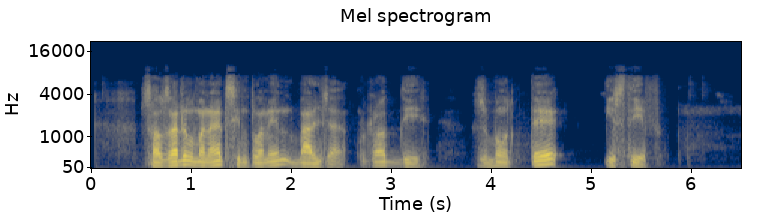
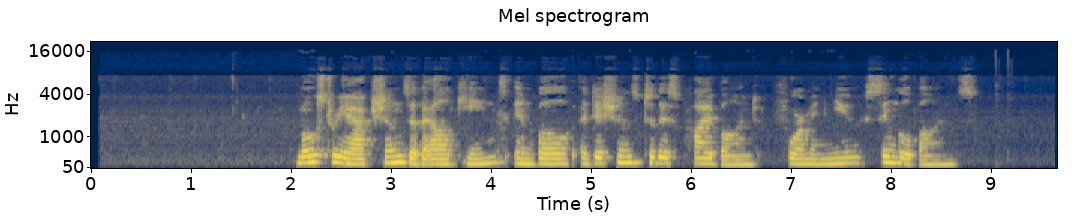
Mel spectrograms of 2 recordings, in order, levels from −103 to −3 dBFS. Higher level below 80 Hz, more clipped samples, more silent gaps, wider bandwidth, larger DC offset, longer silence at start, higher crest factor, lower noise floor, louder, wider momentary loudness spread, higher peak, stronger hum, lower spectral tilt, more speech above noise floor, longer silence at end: about the same, -50 dBFS vs -54 dBFS; neither; neither; about the same, 7.6 kHz vs 7.6 kHz; neither; second, 0.55 s vs 2.05 s; first, 24 dB vs 16 dB; first, -69 dBFS vs -61 dBFS; second, -25 LUFS vs -16 LUFS; first, 16 LU vs 10 LU; about the same, -2 dBFS vs -2 dBFS; neither; about the same, -7 dB/octave vs -6.5 dB/octave; about the same, 45 dB vs 46 dB; about the same, 0.95 s vs 0.85 s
